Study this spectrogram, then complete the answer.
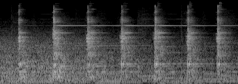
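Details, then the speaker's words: Hydraulic valve lifter removed from a noisy engine, hand hammer-tap test with a ball-tipped rod: sharp, solid metallic taps with no cushioning, like hitting rock, unlike a good lifter whose spring absorbs the tap; plunger stuck. "the sound difference it's like hitting a rock no movement"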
